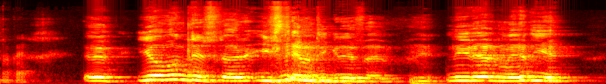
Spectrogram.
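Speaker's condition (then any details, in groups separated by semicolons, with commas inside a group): Cerebral palsy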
